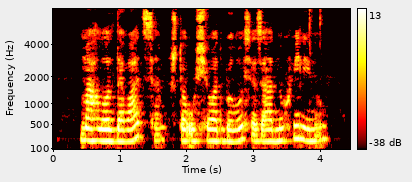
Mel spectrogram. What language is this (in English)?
Belarusian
